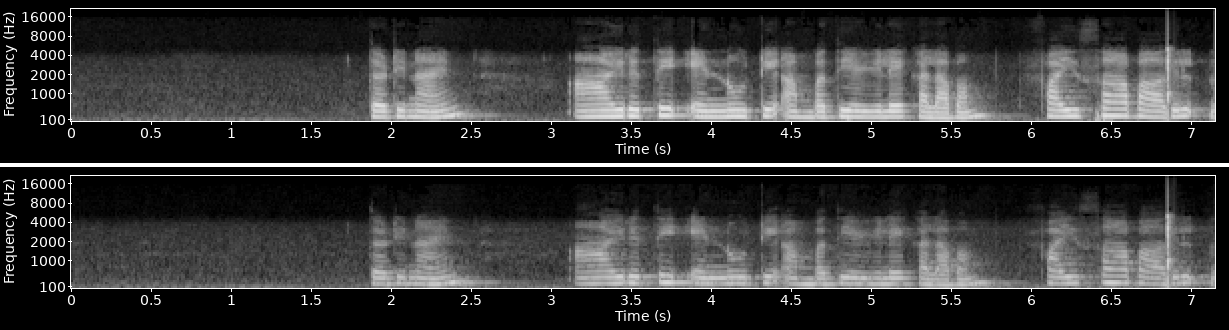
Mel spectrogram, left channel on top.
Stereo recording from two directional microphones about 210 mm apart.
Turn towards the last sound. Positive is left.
turn(degrees=35)  # may be behind; listen again after turning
